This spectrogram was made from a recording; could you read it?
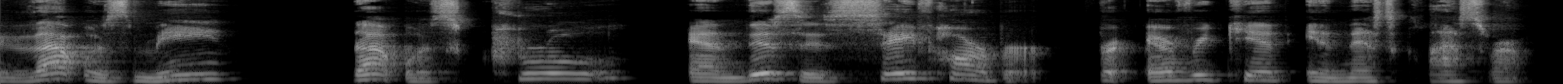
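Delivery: voice brought right down. A teacher retelling walking up to a student who mocked a classmate, lowered voice. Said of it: "lower my voice".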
